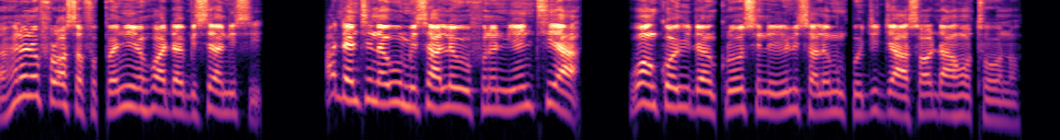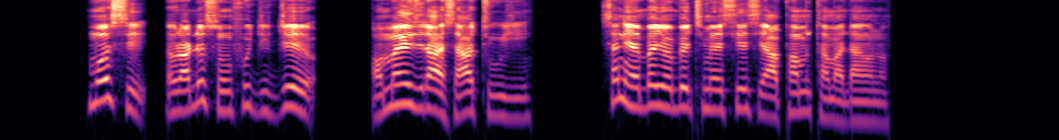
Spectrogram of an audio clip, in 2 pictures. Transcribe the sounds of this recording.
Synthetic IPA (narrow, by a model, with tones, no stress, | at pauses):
nã˨ɦɪ˦nɪ̃˦nʊ̃˦fʊ˦ɾɔ˦ɔ˨sɔ˨fʊ˨pʰæ̃˨nĩ˦ɛ˨ɦʊ˦a˨da˨bi˨saː˦˨nʊ̃˦sḛ˨ | a˦dɛ̃˦n̩˦tʰi˦nã˨wu˦mĩ˨sa˦˨le˦wi˨fʊ˦nʊ̃˦nĩ˨ɛ̃˦n̩˦tʰi˦a˨ | wɔ̃˦ŋ̩˨kʰɔ˦˨ji˦dã˨ŋ̩˨kʰu˨ɾo˦su˨nã˨je˨ɾu˦sa˨lɛ̃˨mŋ̩˨kʰo˨d͡ʑi˦d͡ʑa˦˨a˨sɔ˦ldã˦nhʊ̃˦tʰʊ˦nʊ̃˦ | mo˦se˨ɛ˨wu˨ɾa˨dɪ˦sʊ̃˨m˨fʊ˦d͡ʑi˨d͡ʑeː˦˨ | ɔ˨mã˦i˦s̬ɾa˨ɪ˨saː˨˦tʰʊ˨˦ji˦ | sɛ˦nɪ̃˨ɛ˨bɛ˦jɛ˨ɔ˨be˦tʰu˦mɛ˦si˦e˦si˨ɛ˨a˨pʰã˦mtʰã˨mã˨dã˦nnʊ̃˦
